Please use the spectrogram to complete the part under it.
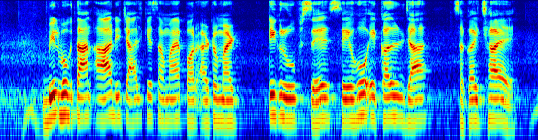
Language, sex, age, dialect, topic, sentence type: Magahi, male, 25-30, Western, banking, statement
